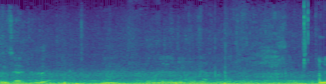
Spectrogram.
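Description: Steady low hum of a turboprop airliner's engine running on the ground, heard inside the cabin, with people talking over it.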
